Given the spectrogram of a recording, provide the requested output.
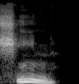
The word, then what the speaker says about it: Shin: Wow, it's Shin Ultraman, right? Like Charlie Sheen.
